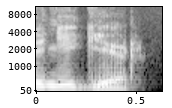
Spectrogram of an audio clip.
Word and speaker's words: Нигер: Правильное ударение в названии страны, где бы что ни писалось, это Нигер.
